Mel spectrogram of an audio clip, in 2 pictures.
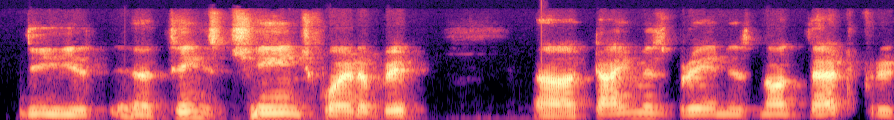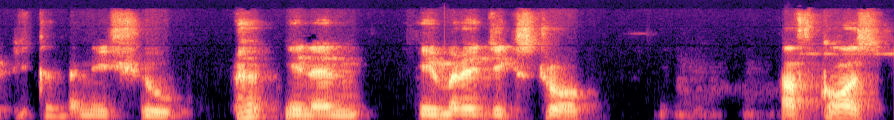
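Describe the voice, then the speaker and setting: Bright-voiced man lecturing on medicine. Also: a little high, rough recording. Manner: earnest, hesitant with frequent uh and you know fillers; presses points with emphasis and rhetorical questions. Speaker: neurologist giving a talk.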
